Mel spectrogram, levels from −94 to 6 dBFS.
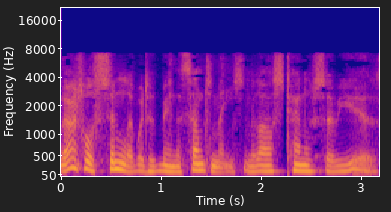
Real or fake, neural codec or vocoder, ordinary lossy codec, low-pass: fake; codec, 16 kHz, 1 kbps, X-Codec, HuBERT features, trained on balanced general audio; MP3, 32 kbps; 7.2 kHz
